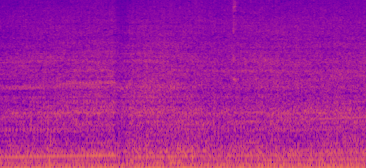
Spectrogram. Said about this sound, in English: Sorry, distracted by a car.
